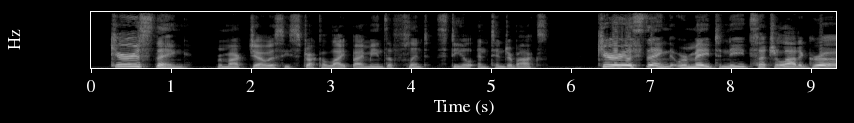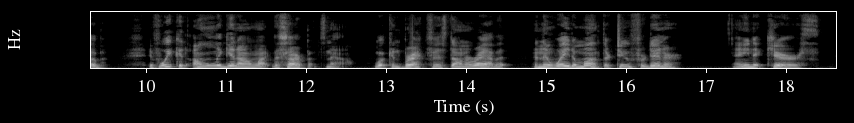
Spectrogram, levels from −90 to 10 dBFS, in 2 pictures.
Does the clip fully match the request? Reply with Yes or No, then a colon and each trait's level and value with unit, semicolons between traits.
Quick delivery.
No: average, 185 wpm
